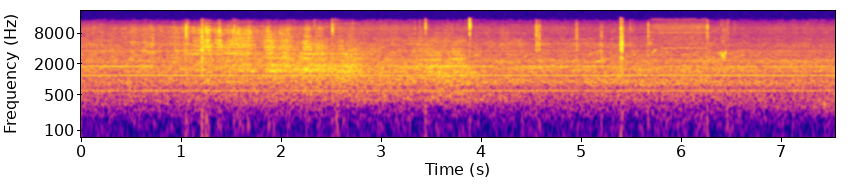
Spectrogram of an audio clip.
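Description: Coiled wire rustles and clicks as it is handled close by.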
